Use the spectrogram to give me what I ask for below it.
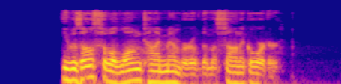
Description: Pronunciado como (IPA)
/məˈsɑnɪk/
